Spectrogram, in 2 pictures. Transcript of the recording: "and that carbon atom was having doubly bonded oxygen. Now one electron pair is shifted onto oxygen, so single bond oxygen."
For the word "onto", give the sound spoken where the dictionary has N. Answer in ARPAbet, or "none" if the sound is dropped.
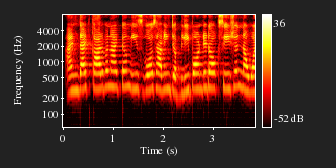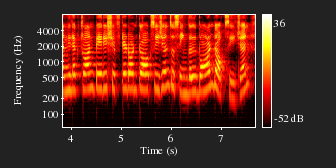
N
